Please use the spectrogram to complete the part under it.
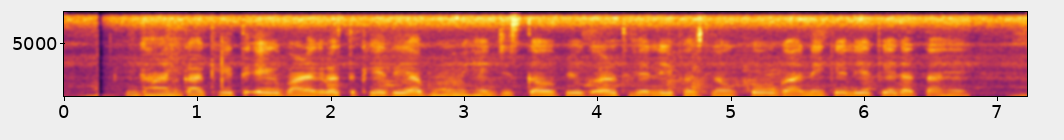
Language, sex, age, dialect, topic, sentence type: Hindi, female, 18-24, Awadhi Bundeli, agriculture, statement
